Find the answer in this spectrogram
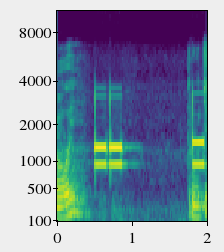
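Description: Phone dialer keypad tones as the USSD code *400# is keyed in: two short dual-tone beeps back to back for the zeros about half a second in, then one more for the hash key near the end.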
